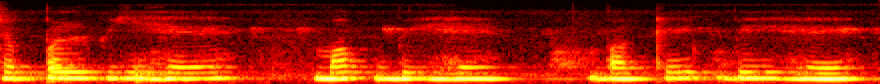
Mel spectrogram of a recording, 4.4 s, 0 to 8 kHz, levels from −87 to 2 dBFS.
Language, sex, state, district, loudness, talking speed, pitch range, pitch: Hindi, female, Arunachal Pradesh, Papum Pare, -14 LUFS, 135 wpm, 200-220 Hz, 205 Hz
